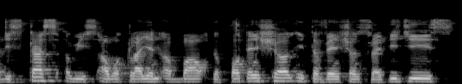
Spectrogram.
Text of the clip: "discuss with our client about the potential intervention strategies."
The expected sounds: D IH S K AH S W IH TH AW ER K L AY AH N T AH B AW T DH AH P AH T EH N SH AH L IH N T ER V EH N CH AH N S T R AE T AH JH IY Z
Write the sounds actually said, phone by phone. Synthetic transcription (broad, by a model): D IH S K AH S W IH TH AW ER K L AY AH N T AH B AW T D AH P AH T EH N SH AH L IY N T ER V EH N SH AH N S T R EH T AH JH IY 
